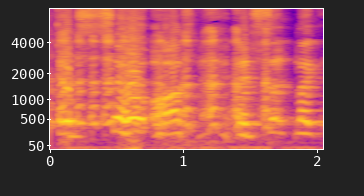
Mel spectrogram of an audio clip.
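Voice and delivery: high, loud, through real laughter; laughing hard. Real, not acted. Telling a co-host about a favorite joke, cracking up. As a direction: barely get it out for laughing.

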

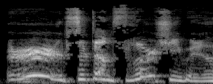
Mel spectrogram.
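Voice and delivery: lightly voiced Yoda; backwards-talking Yoda with a grunt to start; a hint of the little Jedi master; Yoda impression. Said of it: "[name] just does a Yoda impression".

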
